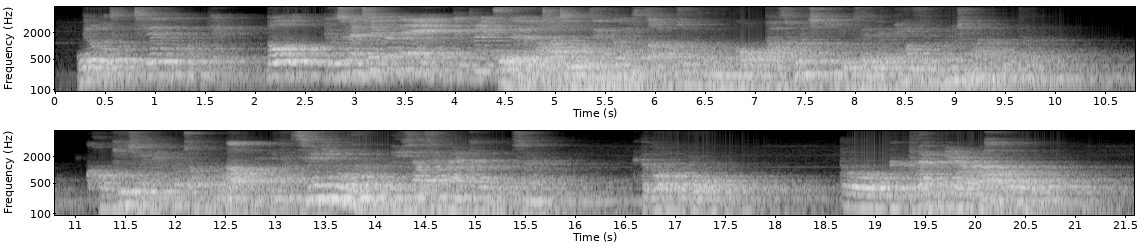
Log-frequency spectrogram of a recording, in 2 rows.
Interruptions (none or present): present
